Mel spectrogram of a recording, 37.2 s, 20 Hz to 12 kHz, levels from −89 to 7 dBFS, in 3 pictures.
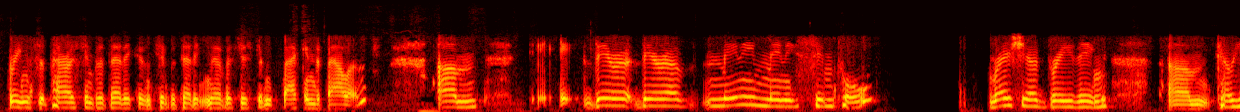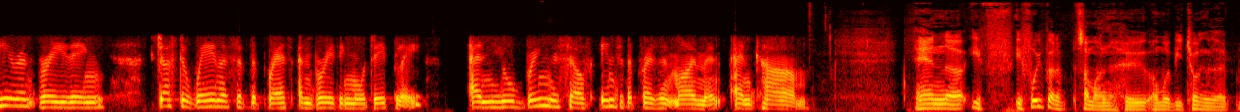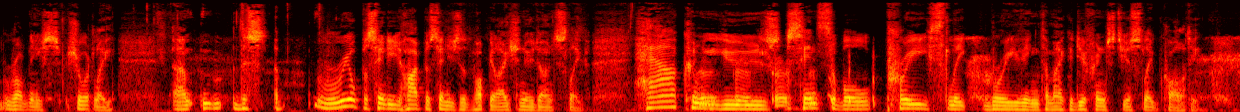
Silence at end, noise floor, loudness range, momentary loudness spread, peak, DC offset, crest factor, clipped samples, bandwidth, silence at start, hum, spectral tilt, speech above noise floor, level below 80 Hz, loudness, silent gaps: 0 s; under -90 dBFS; 3 LU; 10 LU; -4 dBFS; under 0.1%; 22 dB; under 0.1%; 11.5 kHz; 0.1 s; none; -5.5 dB/octave; over 65 dB; -58 dBFS; -25 LUFS; none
